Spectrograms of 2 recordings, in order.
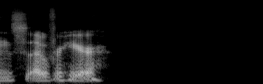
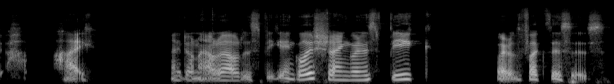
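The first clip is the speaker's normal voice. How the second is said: mock awkward self; 7 dB quieter than usual. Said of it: "it's like".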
